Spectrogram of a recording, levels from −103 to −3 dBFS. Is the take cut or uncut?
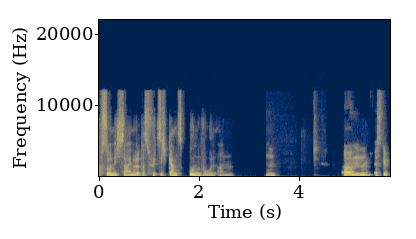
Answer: uncut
